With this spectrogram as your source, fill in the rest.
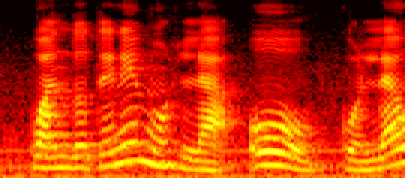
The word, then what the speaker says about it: eau: Fíjate, la EAU es O.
